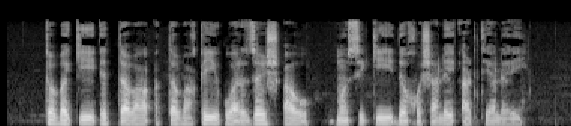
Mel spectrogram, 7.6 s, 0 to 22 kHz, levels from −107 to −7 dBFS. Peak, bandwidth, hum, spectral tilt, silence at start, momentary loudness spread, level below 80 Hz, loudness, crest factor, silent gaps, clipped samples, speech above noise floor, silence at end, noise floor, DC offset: -6 dBFS; 11.5 kHz; none; -4.5 dB/octave; 0.6 s; 9 LU; -50 dBFS; -27 LUFS; 20 dB; none; under 0.1%; 46 dB; 0.65 s; -72 dBFS; under 0.1%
